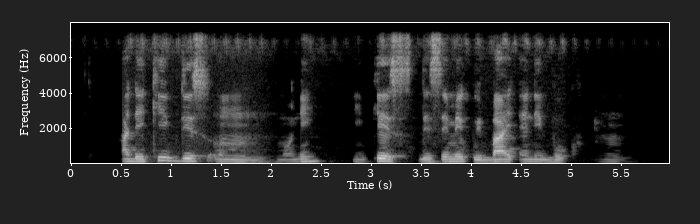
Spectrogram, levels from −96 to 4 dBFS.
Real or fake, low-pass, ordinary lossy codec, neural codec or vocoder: real; 7.2 kHz; none; none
